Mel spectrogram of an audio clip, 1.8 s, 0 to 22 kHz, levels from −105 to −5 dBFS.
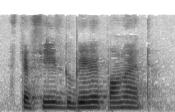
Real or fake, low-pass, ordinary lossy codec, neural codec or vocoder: fake; 14.4 kHz; AAC, 32 kbps; codec, 32 kHz, 1.9 kbps, SNAC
